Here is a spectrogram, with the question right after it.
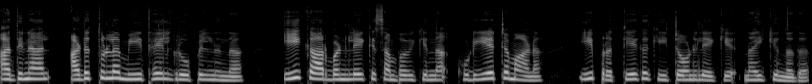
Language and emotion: Malayalam, neutral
